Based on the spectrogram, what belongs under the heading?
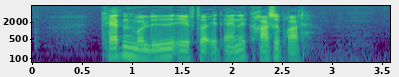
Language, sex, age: Danish, male, 51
